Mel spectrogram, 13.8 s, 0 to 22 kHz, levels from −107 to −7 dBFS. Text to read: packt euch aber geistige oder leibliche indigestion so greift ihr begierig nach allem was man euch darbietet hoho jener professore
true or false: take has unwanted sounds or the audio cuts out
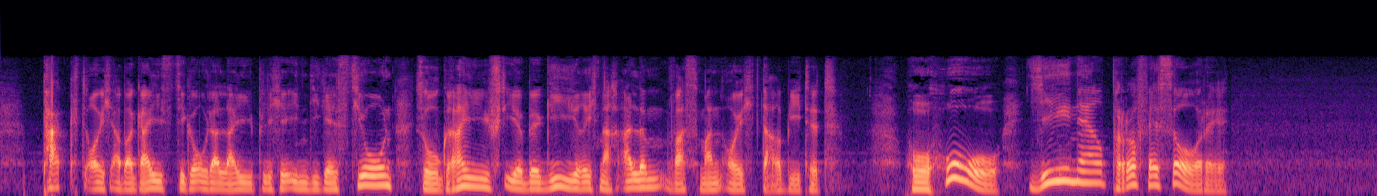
false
